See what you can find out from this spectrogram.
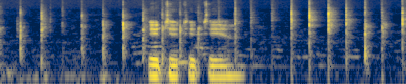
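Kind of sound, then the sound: human body sound, finger snapping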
